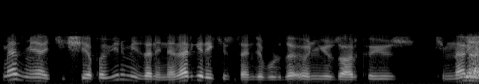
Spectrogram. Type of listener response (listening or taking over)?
taking over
